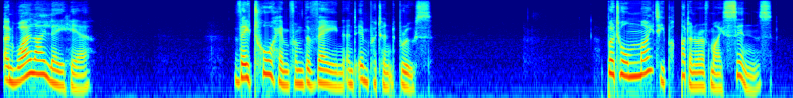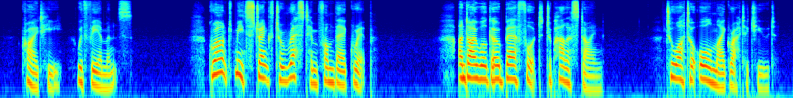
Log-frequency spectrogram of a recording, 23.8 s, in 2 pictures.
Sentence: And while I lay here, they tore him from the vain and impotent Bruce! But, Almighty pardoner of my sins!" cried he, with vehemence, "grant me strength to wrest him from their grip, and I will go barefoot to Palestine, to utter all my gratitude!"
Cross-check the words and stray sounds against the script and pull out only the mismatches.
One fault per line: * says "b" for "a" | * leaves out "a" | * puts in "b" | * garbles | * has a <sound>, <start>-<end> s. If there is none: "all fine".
* has a dropout, 10.1-10.2 s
